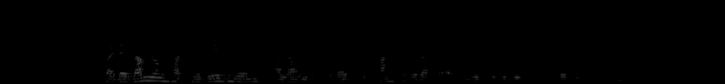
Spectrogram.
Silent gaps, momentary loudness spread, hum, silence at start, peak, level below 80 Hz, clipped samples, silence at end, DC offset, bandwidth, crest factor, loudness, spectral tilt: none; 10 LU; none; 0.05 s; -44 dBFS; under -90 dBFS; under 0.1%; 0 s; under 0.1%; 16.5 kHz; 22 dB; -65 LUFS; -4.5 dB/octave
